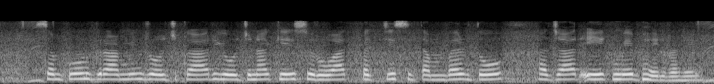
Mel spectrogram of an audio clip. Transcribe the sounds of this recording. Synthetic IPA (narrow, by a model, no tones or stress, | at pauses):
sɐ̃mpuːɾɳɡɾaːmiːnɾoːzɡaːɾjoːd͡ʒnakeʃʊɾuaːt̪pɐtːt͡ʃːʃisːɪt̪ə̃mbəɾd̪oː | hɐzaːɾeːkmẽbʱɛɪlɾɐɦeː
